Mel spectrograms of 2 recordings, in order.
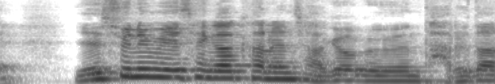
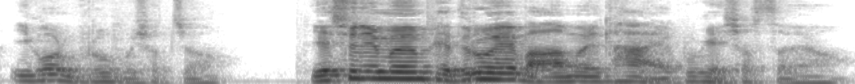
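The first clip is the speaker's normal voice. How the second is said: ordinary delivery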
